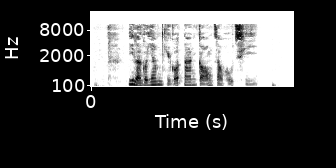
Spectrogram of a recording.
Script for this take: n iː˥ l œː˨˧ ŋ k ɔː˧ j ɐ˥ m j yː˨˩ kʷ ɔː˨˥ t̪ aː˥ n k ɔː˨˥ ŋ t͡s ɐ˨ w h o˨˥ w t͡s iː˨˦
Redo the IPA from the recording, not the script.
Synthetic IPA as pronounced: n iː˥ l œː˨˧ ŋ k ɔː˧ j ɐ˥ m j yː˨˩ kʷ ɔː˨˥ t̪ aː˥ n k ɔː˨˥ ŋ t͡s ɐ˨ w h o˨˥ w t͡sʰ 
